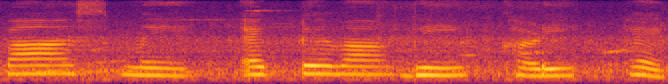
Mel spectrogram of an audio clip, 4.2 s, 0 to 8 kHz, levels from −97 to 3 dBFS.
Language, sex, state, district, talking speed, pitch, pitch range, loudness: Hindi, female, Madhya Pradesh, Dhar, 85 wpm, 240 Hz, 220-260 Hz, -15 LUFS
